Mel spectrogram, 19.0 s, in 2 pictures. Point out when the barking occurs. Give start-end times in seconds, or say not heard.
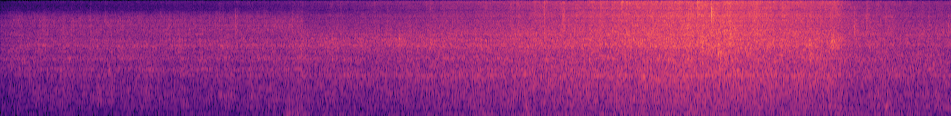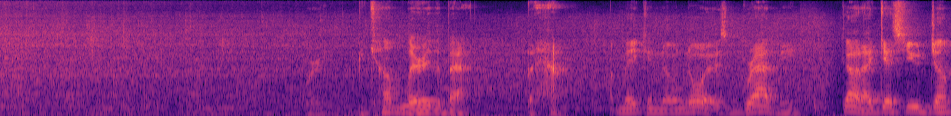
not heard.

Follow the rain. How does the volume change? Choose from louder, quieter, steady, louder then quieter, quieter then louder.
louder then quieter.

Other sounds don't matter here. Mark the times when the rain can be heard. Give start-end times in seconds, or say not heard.
0.0-18.9.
